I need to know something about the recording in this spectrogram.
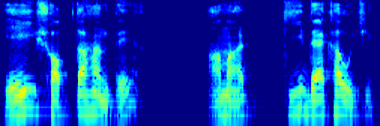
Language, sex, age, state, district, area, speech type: Bengali, male, 18-30, West Bengal, Howrah, urban, read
